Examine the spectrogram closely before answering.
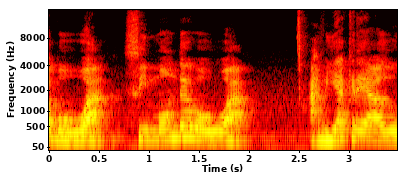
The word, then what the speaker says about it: Beauvoir: lo más que pueda, porque esta mujer llamada Simone de Beauvoir, así es como se pronuncia, así se escribe, pero se pronuncia Beauvoir.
